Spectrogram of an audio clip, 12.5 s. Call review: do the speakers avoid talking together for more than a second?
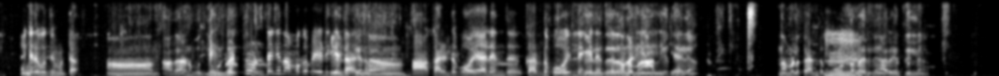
No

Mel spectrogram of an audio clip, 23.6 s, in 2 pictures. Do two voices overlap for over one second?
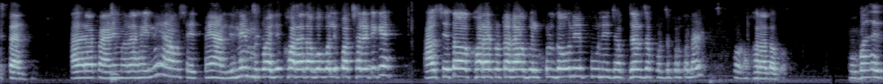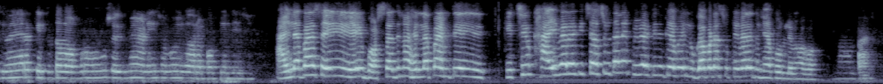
No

